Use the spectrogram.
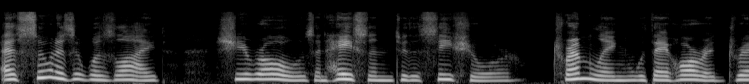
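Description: Speech, carried over a call path with Opus coding. The sound has no content above about 12 kHz. One fault stands out: a lost packet rebuilt from error correction, from 1.33 to 1.39 s. About 40 ms of audio was lost in transit, which fits two lost packets. The decoder did not leave a gap. It played the lower-bitrate backup copy carried in the following packet instead. So the sound runs on, but that stretch is briefly rougher and noisier.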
